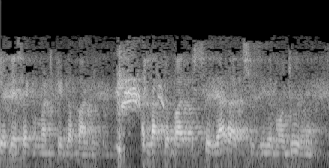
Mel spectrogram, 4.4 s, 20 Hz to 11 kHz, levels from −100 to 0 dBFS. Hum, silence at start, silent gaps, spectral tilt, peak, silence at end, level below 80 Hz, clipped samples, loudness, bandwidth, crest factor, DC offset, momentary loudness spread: none; 0 s; none; -6 dB/octave; -6 dBFS; 0 s; -56 dBFS; under 0.1%; -22 LUFS; 6 kHz; 16 dB; under 0.1%; 11 LU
